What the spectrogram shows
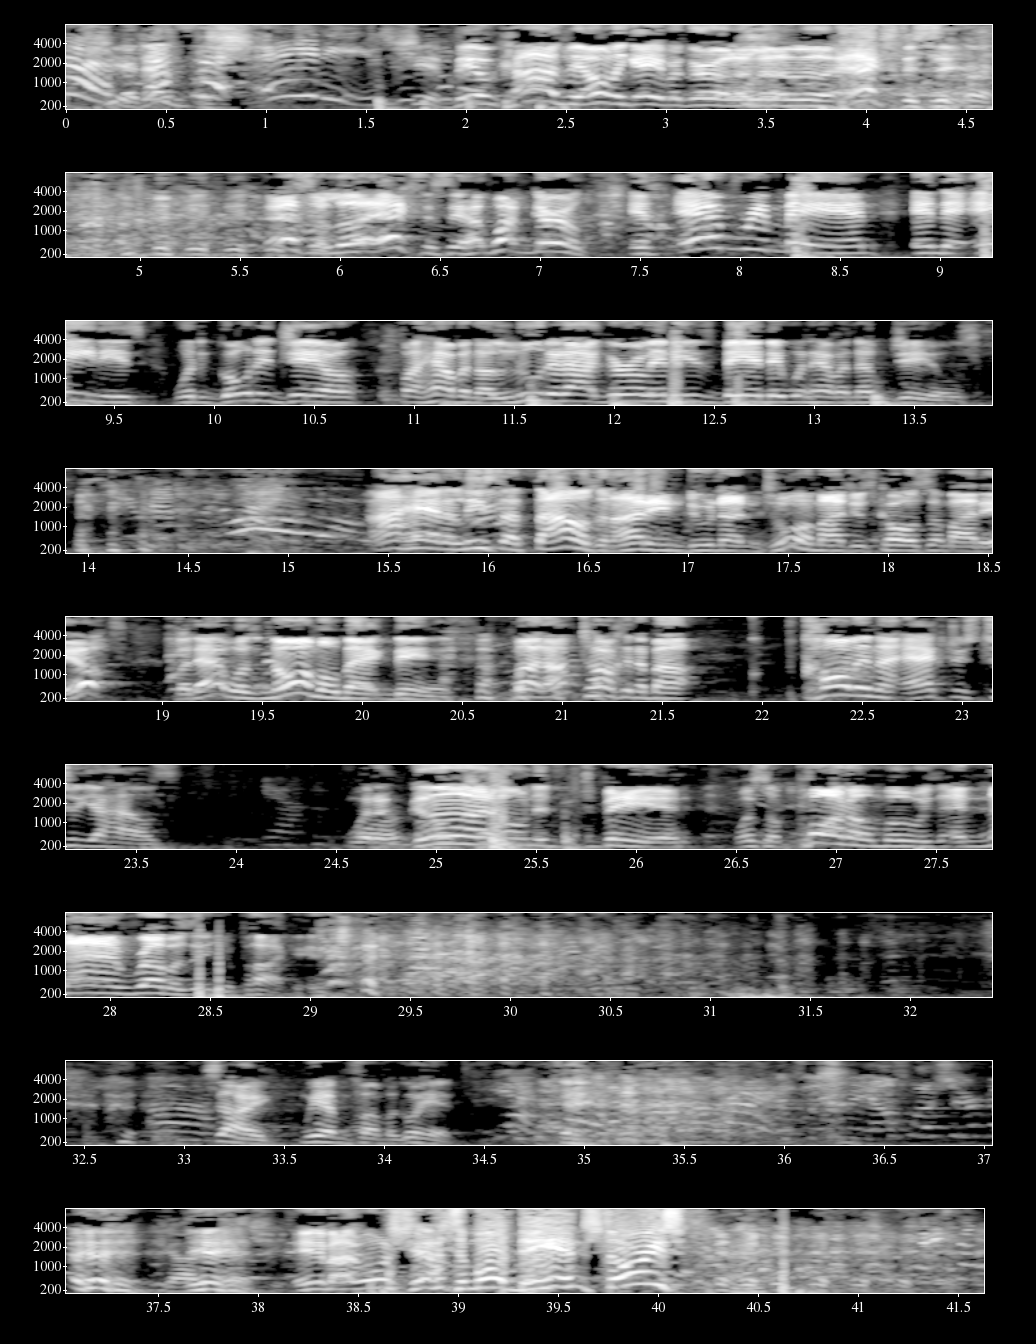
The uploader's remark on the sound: The Return of the Living Dead Reunion Panel - Pop Rock n' Horror Convention. Recorded live at the Pop Rock n’ Horror Convention.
